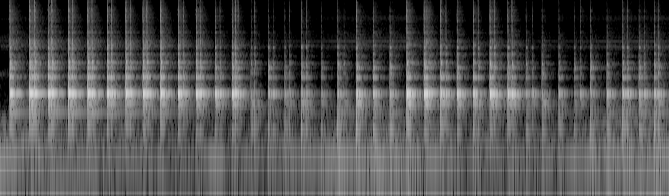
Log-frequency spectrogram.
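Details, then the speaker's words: S-Works Tarmac carbon bike downtube, tap hammer test: bright ringing tone over sound laminate, duller quieter knock over large manufacturing voids found by ultrasound A-scan on drive and non-drive sides. "if we move over to the voided area you clearly hear the difference in tone it'll be significantly dollar in time"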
